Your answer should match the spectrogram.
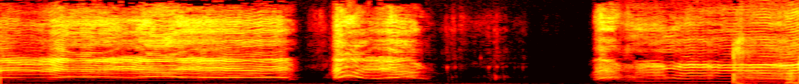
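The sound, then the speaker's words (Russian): Harsh, strained screamed vocals from a metal song, loud, coming in two long howling bursts, then a brief silence before the screaming resumes over a low rumble. “Это металл. Это когда поют собаки.”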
